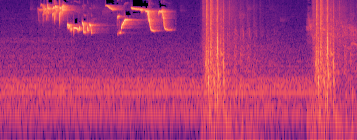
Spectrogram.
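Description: A small bird chirping in a string of quick, high, sliding calls, then two rounds of rapid wing flaps, about four seconds in and again near the end, as a bird takes flight.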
